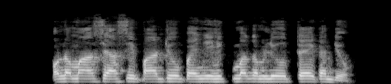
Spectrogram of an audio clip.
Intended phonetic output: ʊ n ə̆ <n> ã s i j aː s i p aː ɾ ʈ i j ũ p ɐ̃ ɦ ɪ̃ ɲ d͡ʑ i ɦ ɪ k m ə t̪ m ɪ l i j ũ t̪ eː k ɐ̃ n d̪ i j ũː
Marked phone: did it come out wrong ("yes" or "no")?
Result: yes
